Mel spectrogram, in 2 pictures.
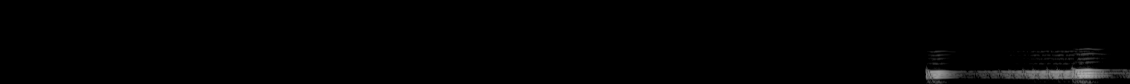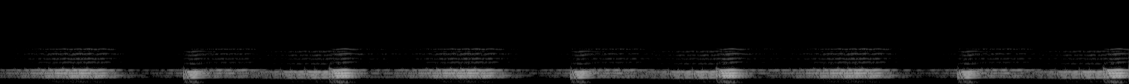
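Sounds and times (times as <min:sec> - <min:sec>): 
siren synth loop: 0:09.3 - 0:22.5.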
